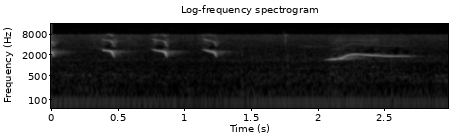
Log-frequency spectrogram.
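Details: ['Javan myna singing: three short, sharp whistled notes that drop in pitch, spaced about 0.4 seconds apart, then a longer whistle that rises and holds steady. A low steady hum runs underneath.']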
